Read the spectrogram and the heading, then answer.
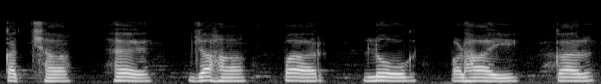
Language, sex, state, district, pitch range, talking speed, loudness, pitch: Hindi, male, Madhya Pradesh, Bhopal, 160-175 Hz, 70 wpm, -13 LUFS, 165 Hz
